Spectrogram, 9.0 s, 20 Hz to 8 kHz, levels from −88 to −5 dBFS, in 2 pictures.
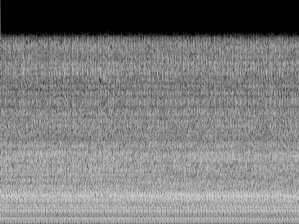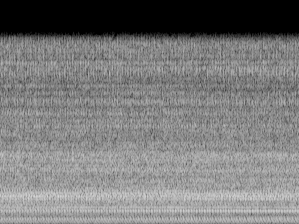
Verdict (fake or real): real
